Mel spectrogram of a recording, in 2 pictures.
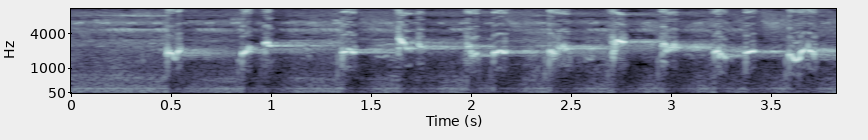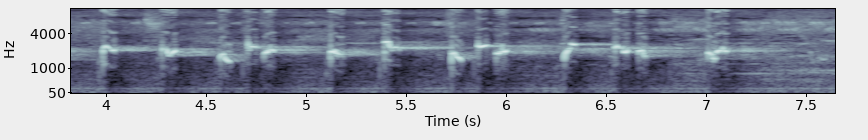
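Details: Long rapid fighting song of a sooty-headed bulbul, played to draw replies from other bulbuls; a steady stream of short, bright, slurred whistles, around three per second, over a quiet hum.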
